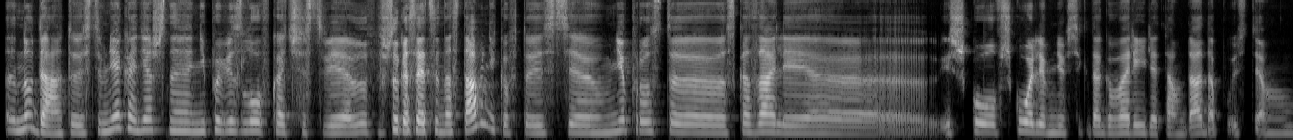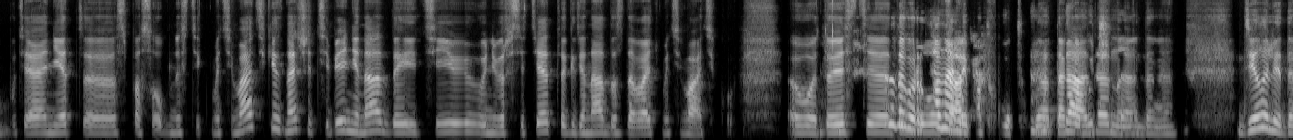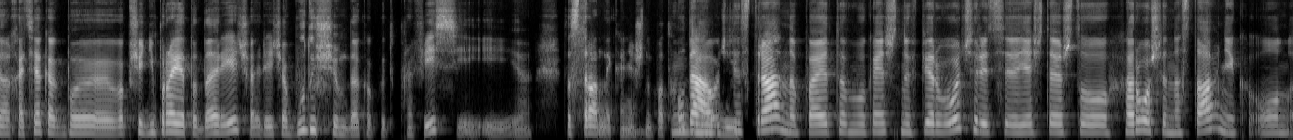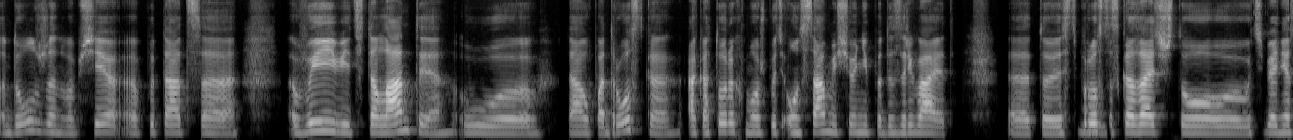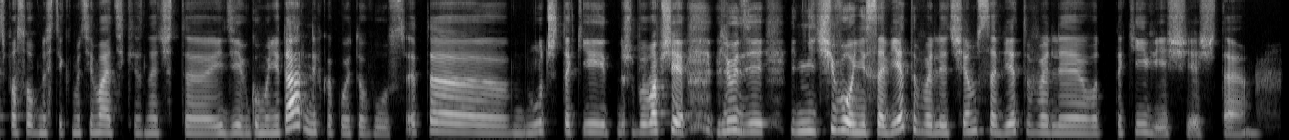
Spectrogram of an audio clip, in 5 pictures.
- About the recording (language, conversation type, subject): Russian, podcast, Как наставник может помочь выбрать профессию?
- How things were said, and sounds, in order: chuckle; tapping; chuckle; other background noise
